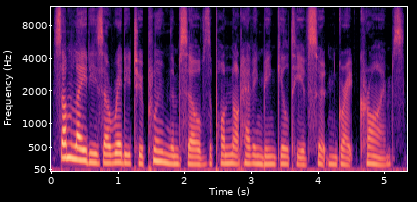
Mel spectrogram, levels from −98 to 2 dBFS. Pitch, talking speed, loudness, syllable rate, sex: 175 Hz, 180 wpm, -19 LUFS, 5.2 syllables/s, female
